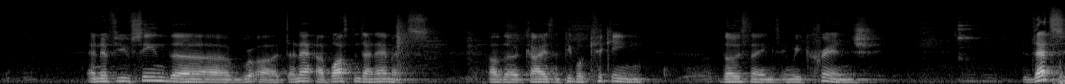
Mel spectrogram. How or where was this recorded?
busy venue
